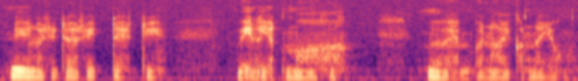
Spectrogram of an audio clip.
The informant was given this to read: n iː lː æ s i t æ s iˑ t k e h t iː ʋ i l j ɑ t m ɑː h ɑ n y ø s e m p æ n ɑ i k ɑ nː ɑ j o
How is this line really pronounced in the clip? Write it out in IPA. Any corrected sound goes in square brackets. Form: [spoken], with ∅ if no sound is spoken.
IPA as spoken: n iː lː æ s i t æ s iˑ t [t] e h t iː ʋ i l j ɑ t m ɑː h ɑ [m] y ø [h] e m p æ n ɑ i k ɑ nː ɑ j o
